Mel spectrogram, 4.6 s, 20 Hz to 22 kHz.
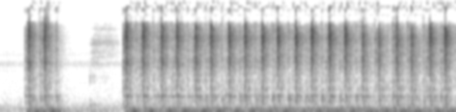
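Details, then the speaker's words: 1965 Smith Corona Sterling manual portable typewriter, single line spacing, typing with black ribbon: crisp, even key strikes about three per second, no skipping or sticking. Working properly. "you can see, all the keys type nice and none of them skip or stick."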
